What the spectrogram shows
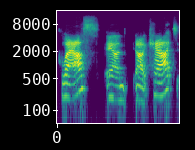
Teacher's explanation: the front short vowel a, the way we pronounce it in American English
